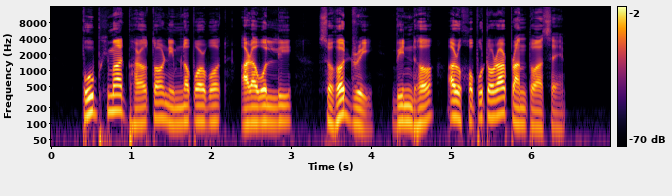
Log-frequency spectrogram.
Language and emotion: Assamese, neutral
